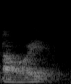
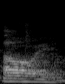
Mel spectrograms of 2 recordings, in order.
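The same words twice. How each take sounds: First: The pitch drops very low on the word. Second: The pitch falls on the word. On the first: "this is down, very down" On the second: "And now it's going down"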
